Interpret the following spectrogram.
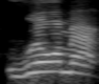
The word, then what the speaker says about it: Willamette: Willamette Valley.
